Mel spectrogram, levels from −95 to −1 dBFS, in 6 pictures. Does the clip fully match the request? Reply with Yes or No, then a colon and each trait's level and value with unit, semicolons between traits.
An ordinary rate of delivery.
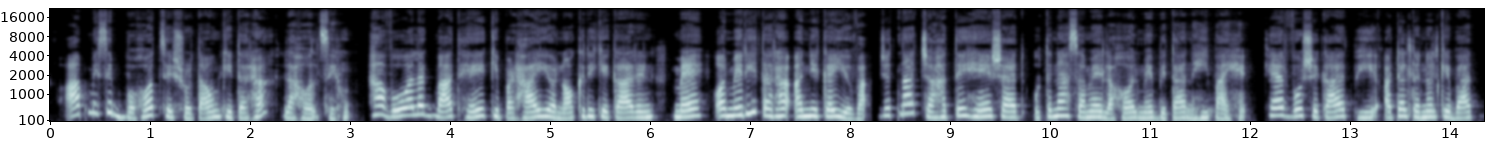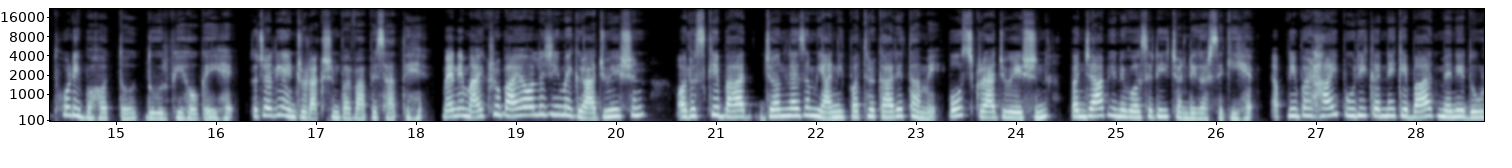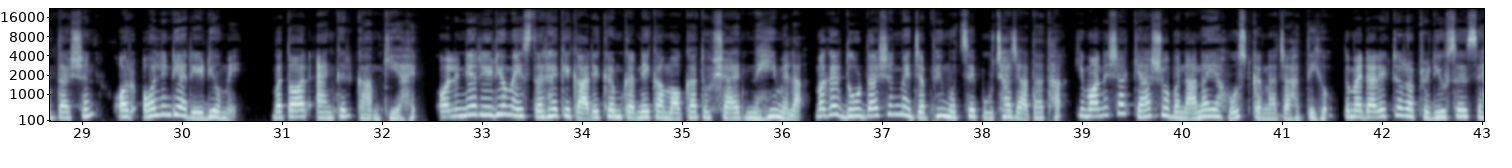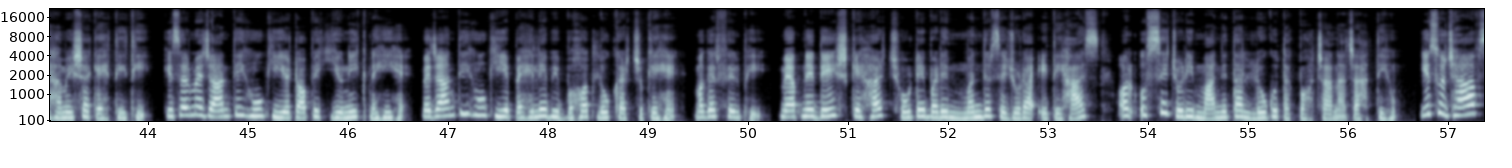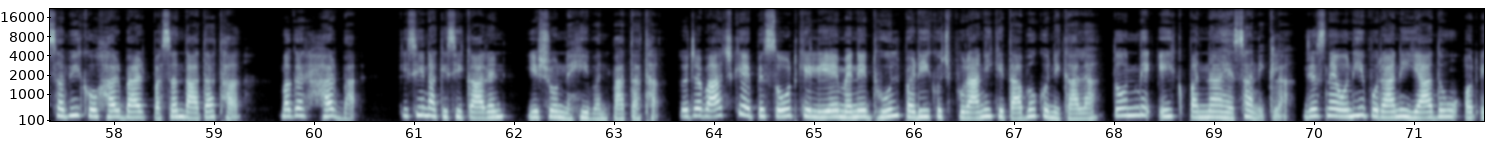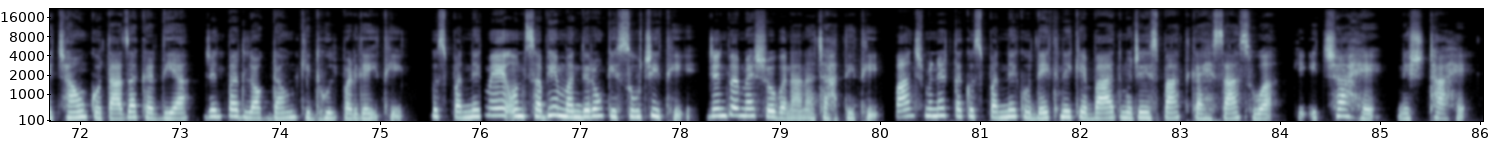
No: fast, 200 wpm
